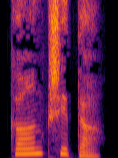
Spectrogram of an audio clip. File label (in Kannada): "ಕಾಂಕ್ಷಿತ", Kannada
